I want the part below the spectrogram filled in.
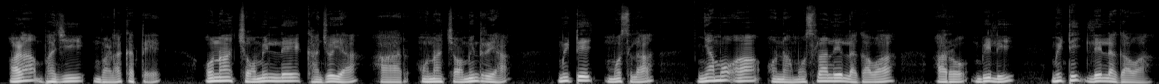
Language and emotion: Santali, neutral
